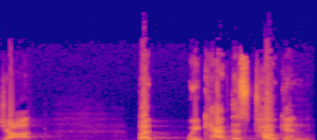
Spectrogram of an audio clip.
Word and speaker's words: JWT: It's called a JavaScript web token, or JWT, which is strangely pronounced JOT.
